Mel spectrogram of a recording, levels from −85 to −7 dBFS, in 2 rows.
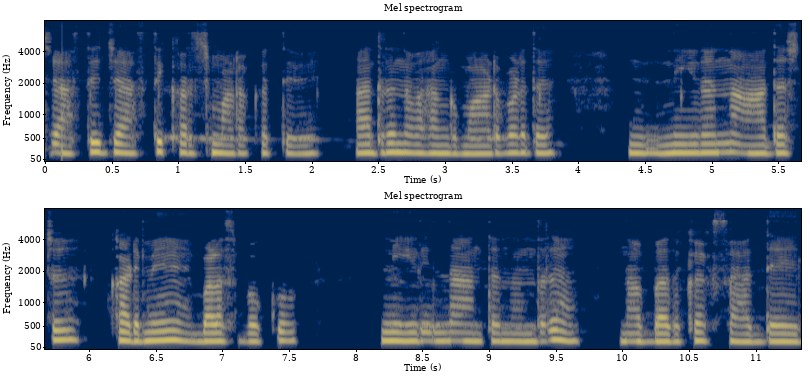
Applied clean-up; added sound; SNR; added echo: none; none; none; none.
